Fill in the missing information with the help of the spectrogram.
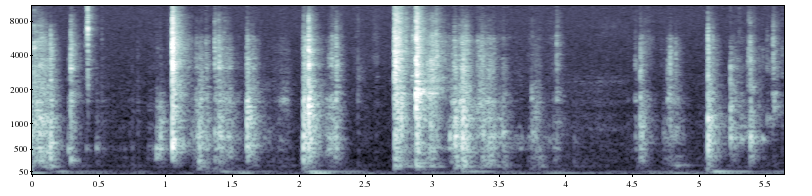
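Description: Pink plastic doors of a toy kitchen sink cabinet being popped off their hinges and handled, a scattered series of sharp plastic clicks and knocks.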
